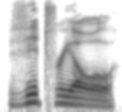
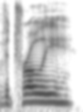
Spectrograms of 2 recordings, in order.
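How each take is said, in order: First: The word ends with an 'ol' sound. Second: The word ends with an 'ee' sound. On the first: The speaker calls it right. "is how I should say it" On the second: The speaker calls it wrong. "I keep mispronouncing it"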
